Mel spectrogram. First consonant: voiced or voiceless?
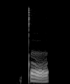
voiceless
